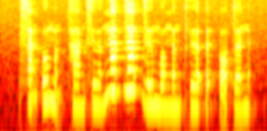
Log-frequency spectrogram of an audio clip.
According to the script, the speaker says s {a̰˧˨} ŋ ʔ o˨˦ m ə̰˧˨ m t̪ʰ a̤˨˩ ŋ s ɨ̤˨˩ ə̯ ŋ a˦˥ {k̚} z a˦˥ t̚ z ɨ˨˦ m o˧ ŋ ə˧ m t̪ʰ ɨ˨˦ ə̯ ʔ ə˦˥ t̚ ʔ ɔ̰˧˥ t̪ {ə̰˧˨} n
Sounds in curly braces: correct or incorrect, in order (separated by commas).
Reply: correct, incorrect, incorrect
